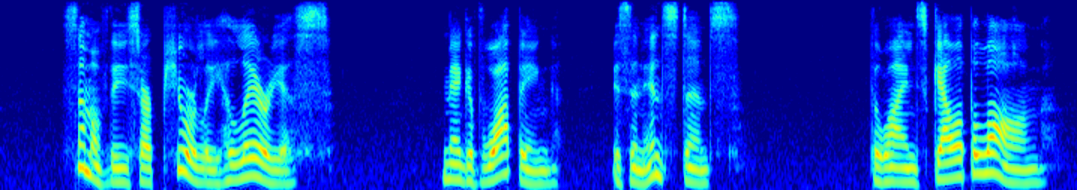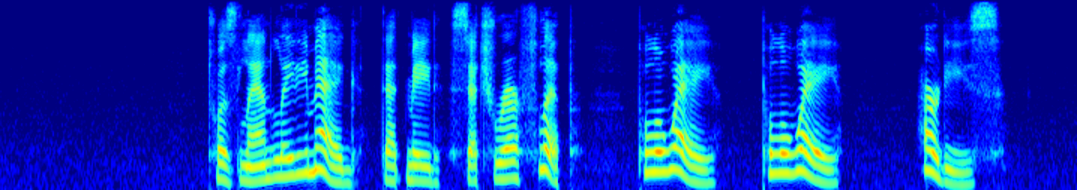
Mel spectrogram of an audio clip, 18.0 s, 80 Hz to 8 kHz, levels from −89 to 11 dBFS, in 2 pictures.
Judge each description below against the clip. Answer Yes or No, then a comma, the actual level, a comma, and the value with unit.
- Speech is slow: Yes, slow, 105 wpm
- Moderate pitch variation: No, wide, 8.3 semitones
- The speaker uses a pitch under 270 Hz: Yes, high, 190 Hz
